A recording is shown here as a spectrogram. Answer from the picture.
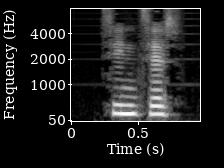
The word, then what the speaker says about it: Txintxes: Cinces. – Cinces. Cinces, which is chinchillas, according to Google Translate, from Basque to English, chinchillas. T-X-I-N-T-X-E-S.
